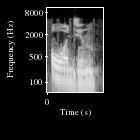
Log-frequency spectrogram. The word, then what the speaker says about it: Один: Извините меня, уважаемая Тамара, я автор этого названия, эта передача называется «Один». В честь бога Одина.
